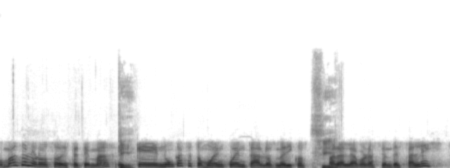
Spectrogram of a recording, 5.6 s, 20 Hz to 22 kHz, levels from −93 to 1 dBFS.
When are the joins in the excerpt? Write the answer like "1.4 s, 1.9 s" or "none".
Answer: 1.5 s, 3.8 s, 4.3 s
